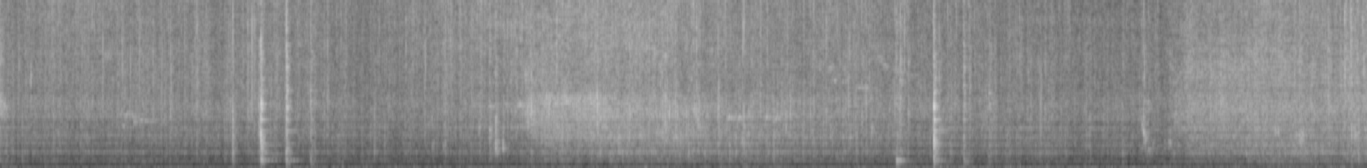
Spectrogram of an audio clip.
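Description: Diced potatoes and wild garlic sizzling in a hot cast-iron Dutch oven as eggs are added, with a few sharp taps of eggshell being cracked. The sizzle swells for a few seconds around the middle as the first egg hits the hot pan.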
